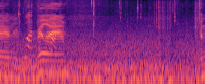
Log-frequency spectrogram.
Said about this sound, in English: Oh my gosh! Look at this car.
